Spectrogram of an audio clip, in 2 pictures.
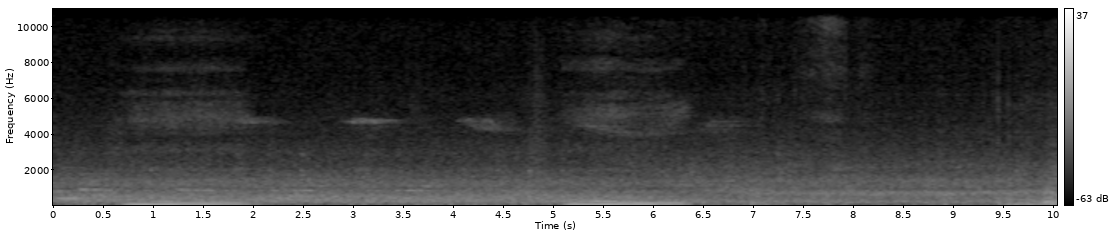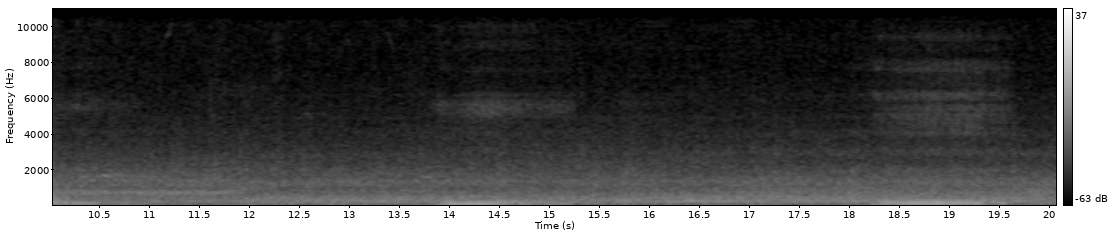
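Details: Regular deep, rumbling snores about 14 a minute, each a low vibrating inhalation, over steady room hum; snoring during sleep.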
